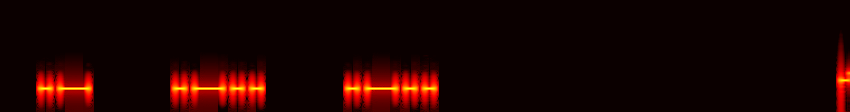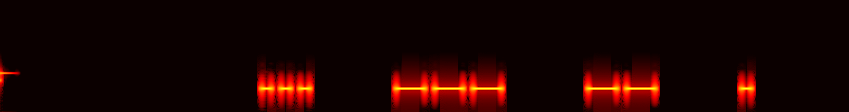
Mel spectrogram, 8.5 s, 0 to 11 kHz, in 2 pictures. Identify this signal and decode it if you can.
Morse code, heard as a keyed tone, about 25 wpm, spaced as for 14 wpm, 700 Hz. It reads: ALL SOME
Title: 3x Character Spacing - Top 500 Words - 25wpm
